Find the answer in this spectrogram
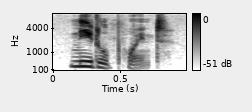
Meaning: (noun) 1. A craft involving pulling yarn, thread, or floss through a canvas mesh to produce a decorative design 2. An object made using that craft; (verb) To produce a decorative design by this means
- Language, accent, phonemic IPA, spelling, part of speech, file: English, US, /ˈniːdl̩ˌpɔɪnt/, needlepoint, noun / verb, En-us-needlepoint.ogg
